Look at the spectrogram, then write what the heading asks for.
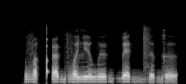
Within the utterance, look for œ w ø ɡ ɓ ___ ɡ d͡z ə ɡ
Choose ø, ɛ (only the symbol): ɛ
